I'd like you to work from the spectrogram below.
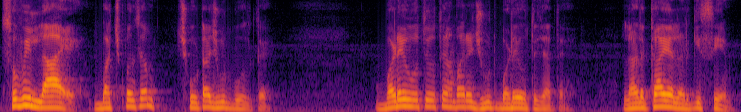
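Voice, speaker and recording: In a casual podcast interview, this male actor tells animated stories at a normal speed in a mid-range voice, stumbling a little and mixing in bits of English.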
